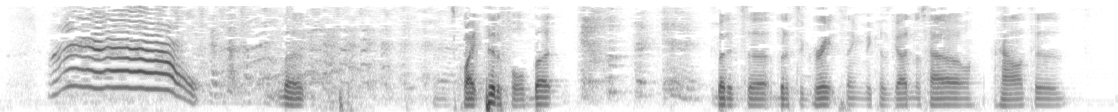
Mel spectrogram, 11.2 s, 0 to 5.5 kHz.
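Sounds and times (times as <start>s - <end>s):
person imitating a cat meowing: 0.5s - 2.0s
laughter: 2.0s - 4.4s
speech: 2.8s - 3.2s, 4.6s - 5.7s, 7.2s - 10.8s.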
